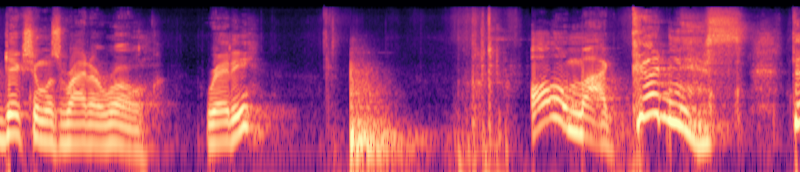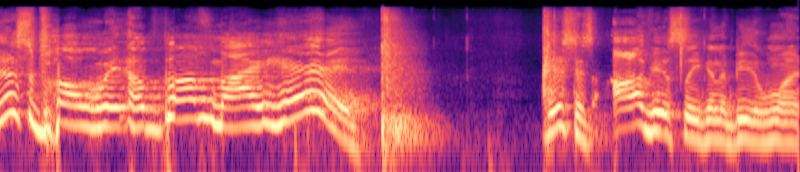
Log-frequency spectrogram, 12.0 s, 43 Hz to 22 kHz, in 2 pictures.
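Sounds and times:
volleyball hitting floor: 0:02.6 - 0:03.3, 0:08.8 - 0:09.4
ball caught in hands: 0:08.9 - 0:09.4.

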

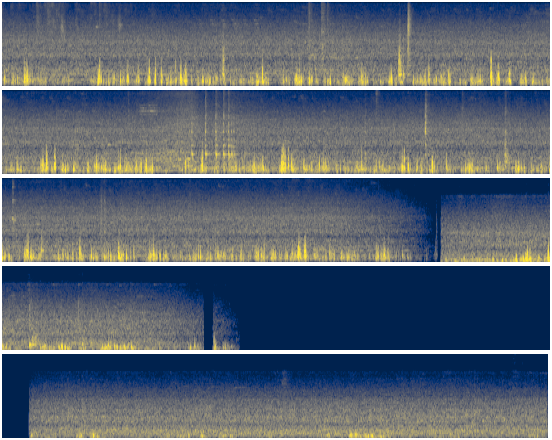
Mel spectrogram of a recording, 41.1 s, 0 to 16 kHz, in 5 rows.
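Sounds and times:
plastic pipes knocking and rubbing: 0:11.0 - 0:12.0.

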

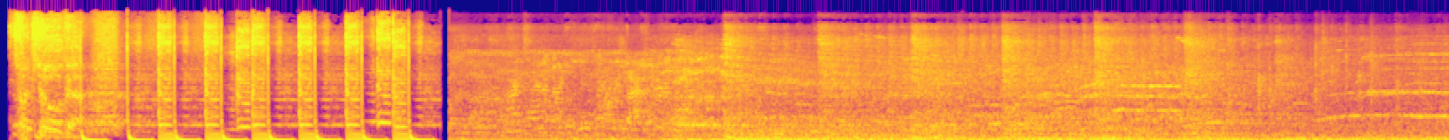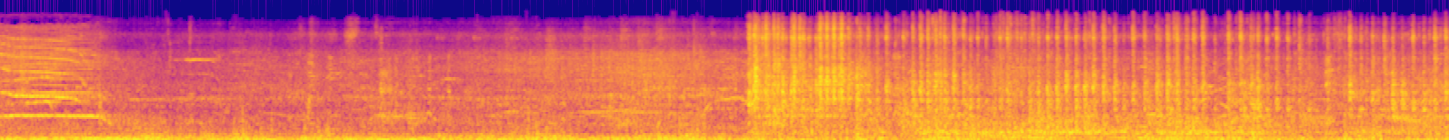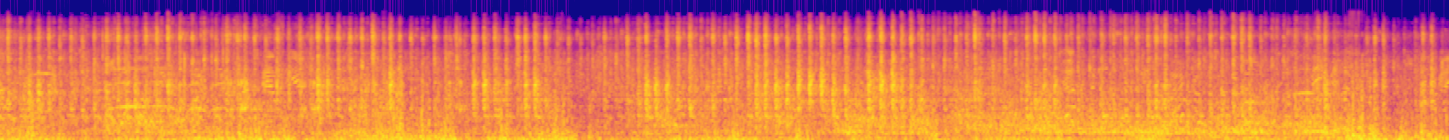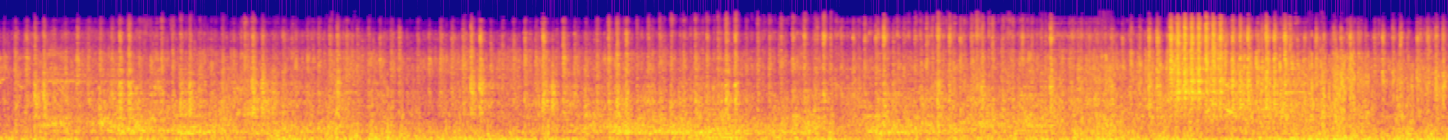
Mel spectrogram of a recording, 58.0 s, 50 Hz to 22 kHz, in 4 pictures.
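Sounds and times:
roller coaster lift chain clatter: 0:05.4 - 0:57.9.

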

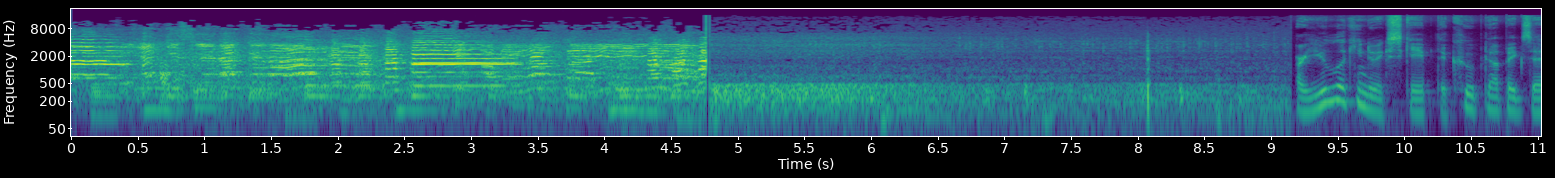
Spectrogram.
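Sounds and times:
muffled seaside rumble: 0:03.1 - 0:09.2.

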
